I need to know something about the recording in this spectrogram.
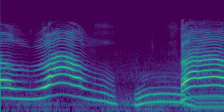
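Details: House cats in a standoff trade long moaning yowls, a swelling wail dropping into a low growl-like tone, a brief pause, then a renewed harsh, loud cry.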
